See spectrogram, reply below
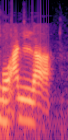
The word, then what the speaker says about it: Mu'alla: One is Mu'alla, the proper pronunciation, Mu'alla. Mu'alla means the upper region, and where the Zilkarn and Zamzam, that is Mispala, the lower region.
